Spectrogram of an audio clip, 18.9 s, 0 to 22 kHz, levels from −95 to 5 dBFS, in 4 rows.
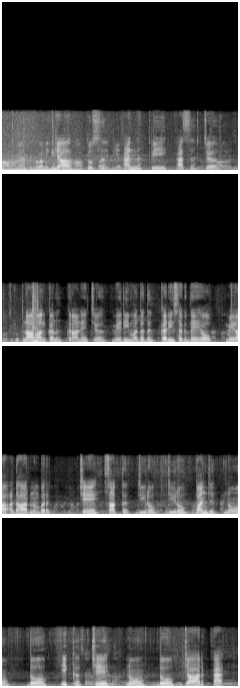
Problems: none marked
